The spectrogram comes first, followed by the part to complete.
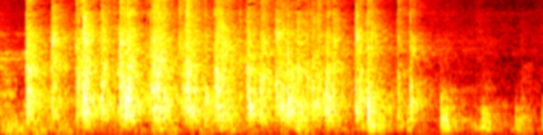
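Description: A small audience clapping: a brisk patter of many hand claps that dies away about three seconds in.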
